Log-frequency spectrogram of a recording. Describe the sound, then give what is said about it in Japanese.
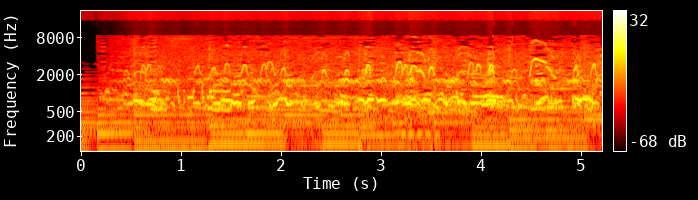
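A dense chorus of migratory swans and ducks honking and calling continuously, many birds at once, loud, with no speech, over a steady low droning background; the birds have landed on a snowfield in Japan in February, snow lightly settled on their wings. “雪原の中に降り立った白鳥やカモなどの渡り鳥の羽にも雪がうっすらと積もり”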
